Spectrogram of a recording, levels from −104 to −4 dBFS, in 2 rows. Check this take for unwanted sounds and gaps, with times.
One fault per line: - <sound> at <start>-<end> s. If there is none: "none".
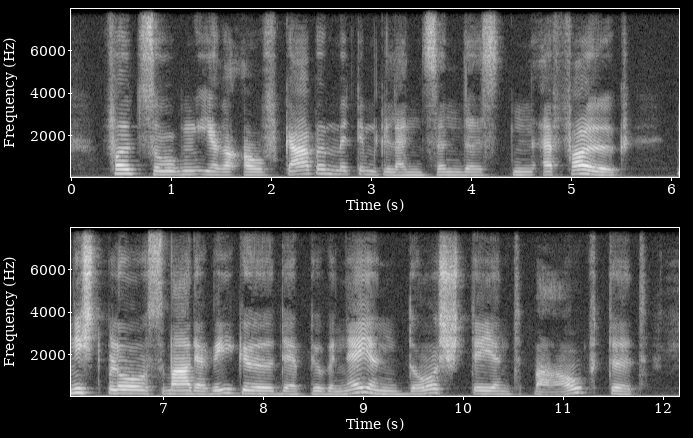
none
